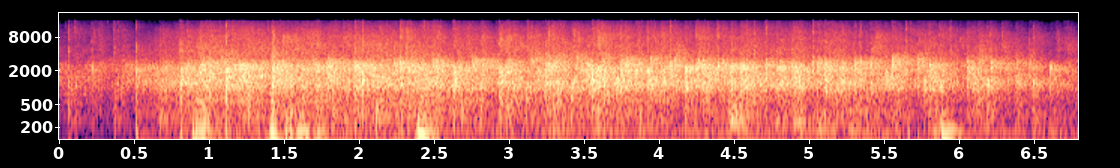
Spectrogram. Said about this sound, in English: Please join me in giving a big round of applause for Hannu Rajaniemi.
